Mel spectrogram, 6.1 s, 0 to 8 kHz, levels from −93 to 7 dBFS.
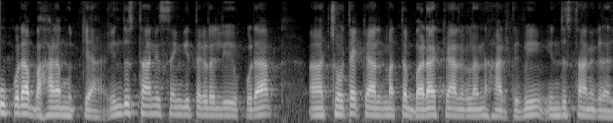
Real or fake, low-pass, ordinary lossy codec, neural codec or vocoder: fake; none; none; codec, 16 kHz, 8 kbps, FunCodec, trained on LibriTTS, 25 frames a second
